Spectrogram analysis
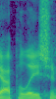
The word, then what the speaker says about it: Appalachia: It's defined, of course, by the Appalachian Mountains.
